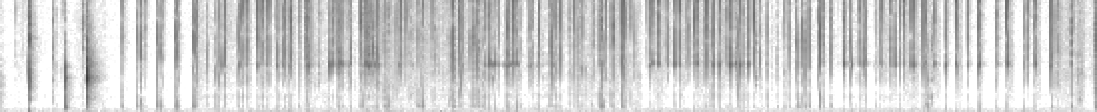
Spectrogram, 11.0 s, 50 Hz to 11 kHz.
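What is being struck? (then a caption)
Glass jar candle with solid wax. A small glass jar candle filled with solid wax lies on its side on a fabric surface while fingernails tap and scratch the glass. The result is a quiet, dense stream of sharp, bright clicks and scraping sounds with almost no ring, centered around 3.4 kHz and high above.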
